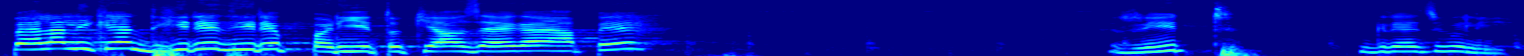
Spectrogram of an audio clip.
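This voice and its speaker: High-voiced woman teaching English slowly. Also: a little hiss or hum. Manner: repeats phrases slowly while writing examples. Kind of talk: spoken English lesson explained in Hindi.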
